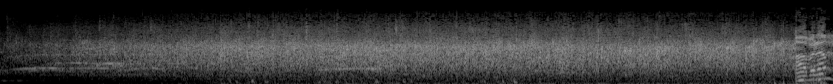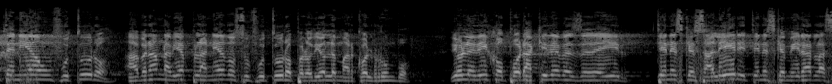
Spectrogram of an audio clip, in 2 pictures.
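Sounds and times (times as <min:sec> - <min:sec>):
audience applause: 0:00.0 - 0:08.2
speech: 0:08.0 - 0:16.6.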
